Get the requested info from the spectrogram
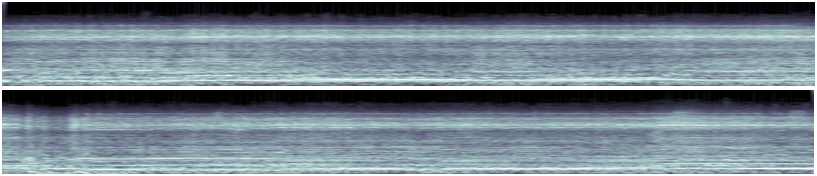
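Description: Rally car engine heard from inside the cockpit under hard acceleration, its pitch climbing, dropping at a gear change about three seconds in, and climbing again near the end. Tyres on the dirt road add a constant rough rumble underneath.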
